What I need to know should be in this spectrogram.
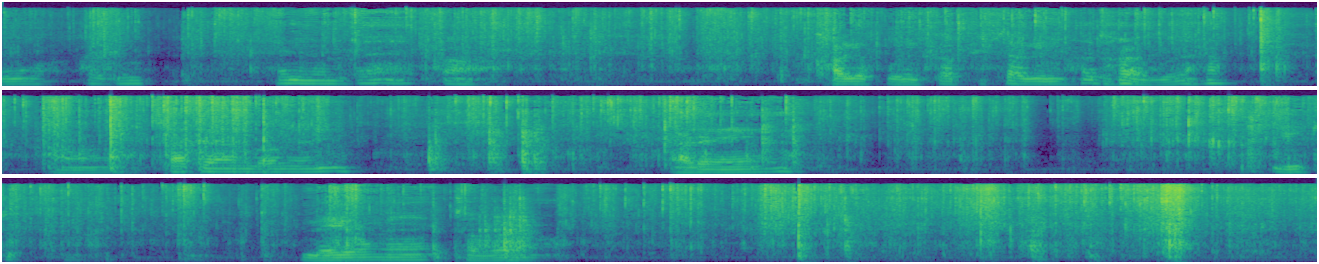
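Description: A plastic mailing bag crinkles and rustles under handling.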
